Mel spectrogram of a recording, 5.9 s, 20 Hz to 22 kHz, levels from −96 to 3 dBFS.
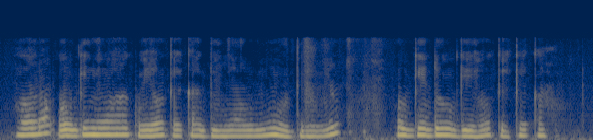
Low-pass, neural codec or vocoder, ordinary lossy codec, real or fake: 7.2 kHz; codec, 16 kHz, 2 kbps, FreqCodec, smaller model; MP3, 64 kbps; fake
